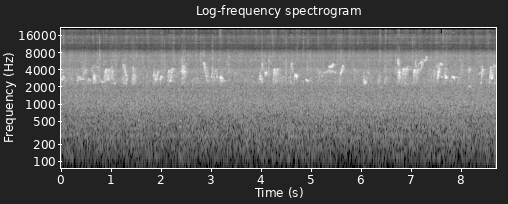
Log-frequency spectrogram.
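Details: In a backyard-style aviary under heavy rain, a cucak mini keeps up ngacor singing, a dense run of sharp high chirps and quick twitters standing out against the steady hiss of downpour.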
